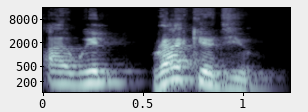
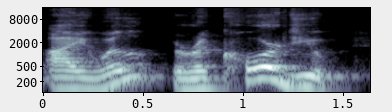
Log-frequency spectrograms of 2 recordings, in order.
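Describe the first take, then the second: First: The stress is on the first syllable. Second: The stress is on the second syllable. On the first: The speaker calls it wrong. "It's not" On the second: The speaker calls it right. "For example"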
